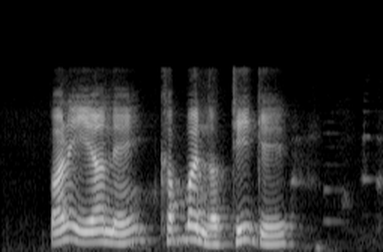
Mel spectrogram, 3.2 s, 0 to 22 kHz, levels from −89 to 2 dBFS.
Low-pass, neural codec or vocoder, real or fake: 7.2 kHz; codec, 16 kHz, 0.9 kbps, LongCat-Audio-Codec; fake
